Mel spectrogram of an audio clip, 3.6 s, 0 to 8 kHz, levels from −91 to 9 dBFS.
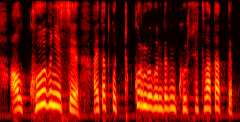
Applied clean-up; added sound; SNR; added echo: none; none; none; none.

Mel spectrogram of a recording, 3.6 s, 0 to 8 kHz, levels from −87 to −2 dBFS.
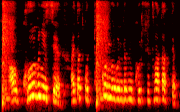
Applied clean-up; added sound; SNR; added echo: classical method WPE with log-MMSE.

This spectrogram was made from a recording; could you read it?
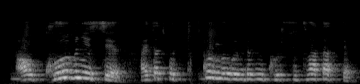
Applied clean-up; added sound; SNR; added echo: neural separator model SepFormer DNS4.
